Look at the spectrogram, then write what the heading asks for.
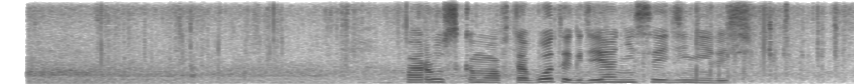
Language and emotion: Russian, neutral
